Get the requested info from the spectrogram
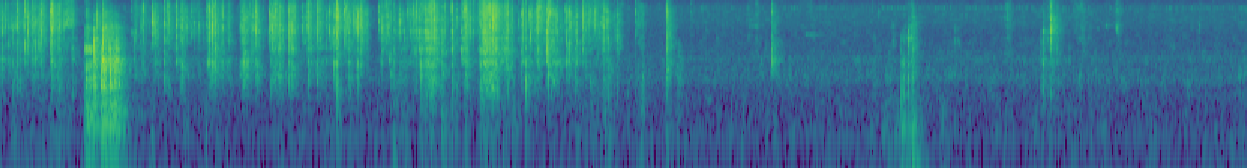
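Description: Foil wrapper of a hockey card pack crinkling as it is cut open with scissors and pulled apart, dense and loudest just over a second in, for about the first eight seconds. After that only a few light, separate clicks and rustles of the pack and cards being handled.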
